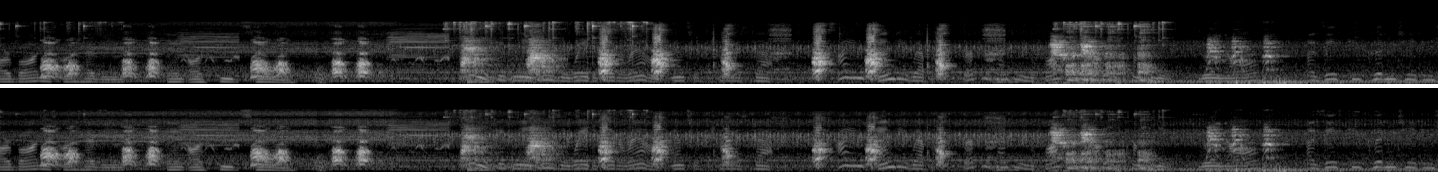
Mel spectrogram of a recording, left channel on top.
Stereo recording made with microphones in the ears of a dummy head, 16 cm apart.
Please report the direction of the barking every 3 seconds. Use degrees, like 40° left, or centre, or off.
20° right, 10° left, 40° left, 10° left, 20° right.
